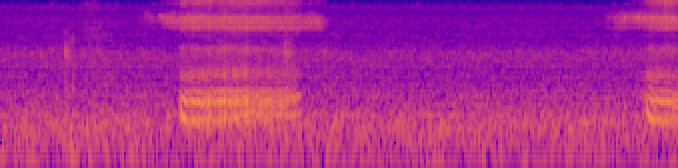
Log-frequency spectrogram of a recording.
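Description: Short rattling snore on each breath in, two snores heard over steady room noise; ordinary snoring.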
